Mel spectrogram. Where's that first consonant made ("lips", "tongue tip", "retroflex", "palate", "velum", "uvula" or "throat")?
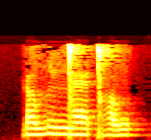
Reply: retroflex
